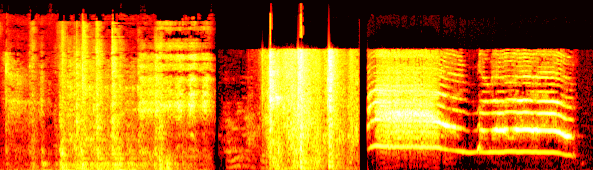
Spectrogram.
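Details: Pet cat indoors giving a long, drawn-out meow that starts high and slides slowly downward, a shorter wavering meow after it, preceded by a person talking and clattering noise.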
